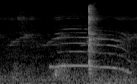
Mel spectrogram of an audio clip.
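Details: Cat meowing while waiting to be given milk, a single long steady meow falling slightly at the close, with a sharp clink partway through.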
